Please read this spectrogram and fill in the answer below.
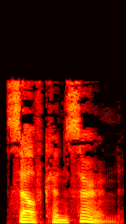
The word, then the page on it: self-concern: British English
